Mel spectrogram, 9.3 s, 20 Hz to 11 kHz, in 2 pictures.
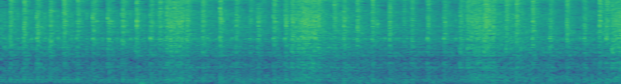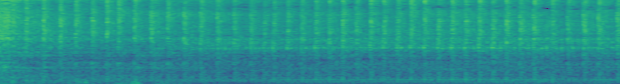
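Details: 1985 Honda Spree two-stroke scooter, unstarted for a week or two (owner says it smokes after sitting and rips once warm), catches and settles into a steady, even buzzing idle with no knocks or misses; normal start and idle.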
